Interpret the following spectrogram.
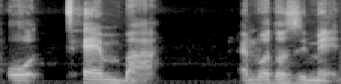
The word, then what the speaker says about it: Themba: the the th H thba or tber and what does it mean it's the latter so tber with like a silent h so we don't pronounce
